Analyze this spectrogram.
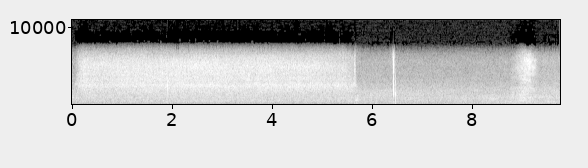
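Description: Long, steady hiss of air drawn through the wide-open airflow holes of an Enigma e-cigarette atomizer over a firing 0.5-ohm coil, cutting off after about five and a half seconds. A single click follows, then a short breathy puff near the end.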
